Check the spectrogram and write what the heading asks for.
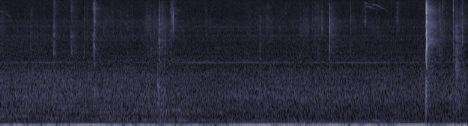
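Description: Scissors snipping off the plastic tails of zip ties and the ends of yarn on a mesh-wrapped sphagnum moss pole. There are a few separate sharp snips, the clearest near the end, over a steady low hum.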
